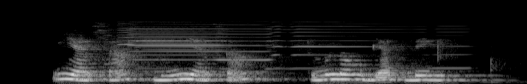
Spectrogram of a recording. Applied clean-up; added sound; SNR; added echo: none; Harmonica; 18 dB; reverberation time 1.0 s.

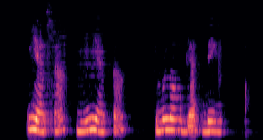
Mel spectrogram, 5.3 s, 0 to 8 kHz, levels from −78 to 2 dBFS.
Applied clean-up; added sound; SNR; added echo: neural mask model DeepFilterNet 3.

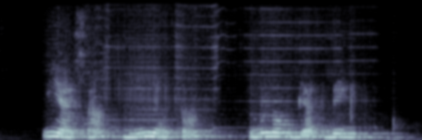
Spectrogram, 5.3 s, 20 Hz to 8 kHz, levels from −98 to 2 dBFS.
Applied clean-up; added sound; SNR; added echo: neural separator model SepFormer DNS4.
